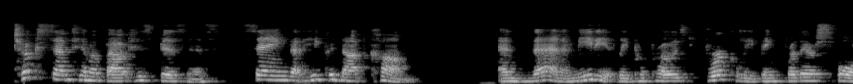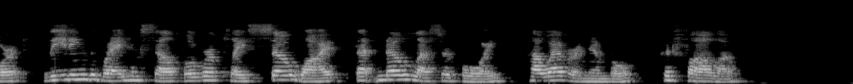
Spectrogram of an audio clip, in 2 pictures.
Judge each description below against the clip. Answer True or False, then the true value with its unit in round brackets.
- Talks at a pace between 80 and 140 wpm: True (135 wpm)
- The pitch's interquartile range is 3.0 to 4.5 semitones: False (4.9 semitones)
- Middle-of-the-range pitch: True (160 Hz)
